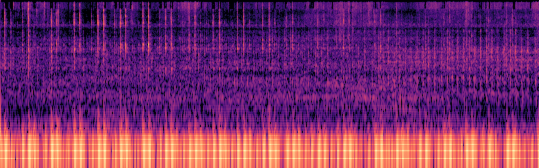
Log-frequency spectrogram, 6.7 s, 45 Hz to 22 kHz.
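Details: 2003 Polaris Sportsman 600 Twin ATV engine at idle with a loud, heavy, uneven knock of about three beats a second; owner asks whether this knocking is normal.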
